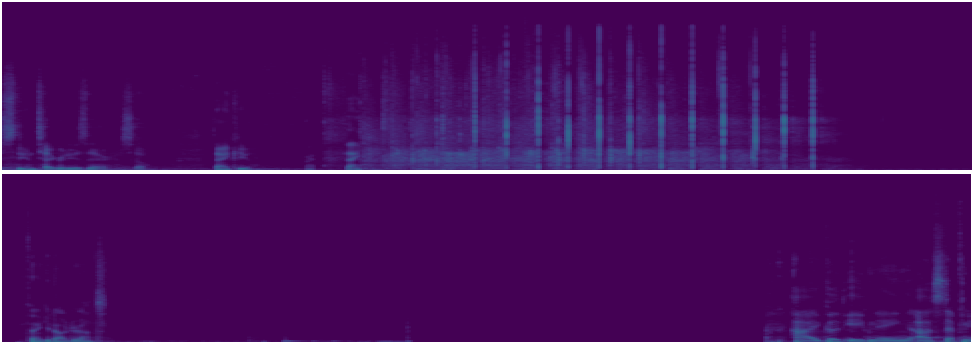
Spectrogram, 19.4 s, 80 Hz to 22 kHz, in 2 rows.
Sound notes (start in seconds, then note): 5.5 applause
